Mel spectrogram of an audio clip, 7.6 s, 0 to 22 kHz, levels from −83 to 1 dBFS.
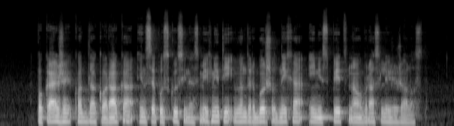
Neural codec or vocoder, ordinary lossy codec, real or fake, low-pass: vocoder, 48 kHz, 128 mel bands, Vocos; none; fake; 19.8 kHz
